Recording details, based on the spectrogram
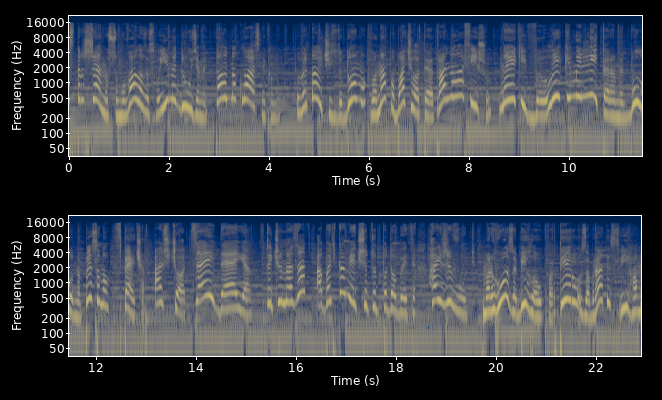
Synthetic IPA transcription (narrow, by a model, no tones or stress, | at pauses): st̪ɾɐʃɛnːɔsʊmʊʋɑlˠɐzɐsʋɔjimɪd̪ɾuzʲɐmɪt̪ɐɔd̪nɔklˠɑsnɪkɐmɪ | pɔʋert̪ɑjʊt͡ʃɪsʲd̪ɔd̪ɔmʊʋɔnɑpɔbɑt͡ʃɪlˠɐt̪eɐt̪ɾɑlʲnʊɐfʲiʃʊnɐjɐkʲiʋelˠɪkɪmɪlʲit̪ɐɾɐmɪbʊlˠɔnɐpɪsɐnɔw̥t̪ɛt͡ʃɐ̰ɐʃt͡ʃɔt̪sɛid̪ɛjɐ | wt̪ɪt͡ʃunɐzɑd̪ɐbɐtʲkɑmjɐkʃt͡ʃɔt̪ut̪̚pɔd̪ɔbɐjet͡sʲːɐ | xɑjʒɪʋutʲ | mɐrɦɔzɐbʲiɦlˠɐukʋɐrt̪ɪɾʊzɐbɾɑt̪ɪsʋʲijɦɐm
